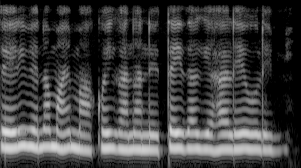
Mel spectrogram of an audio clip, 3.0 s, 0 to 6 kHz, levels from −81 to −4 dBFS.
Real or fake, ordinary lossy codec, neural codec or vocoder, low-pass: real; none; none; 5.4 kHz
